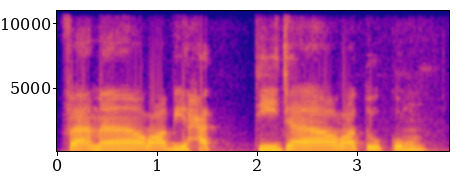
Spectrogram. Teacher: Tidak ada hames di situ yang terlihat karena langsung masuk ke ta berikutnya. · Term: idgham mutamatilain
